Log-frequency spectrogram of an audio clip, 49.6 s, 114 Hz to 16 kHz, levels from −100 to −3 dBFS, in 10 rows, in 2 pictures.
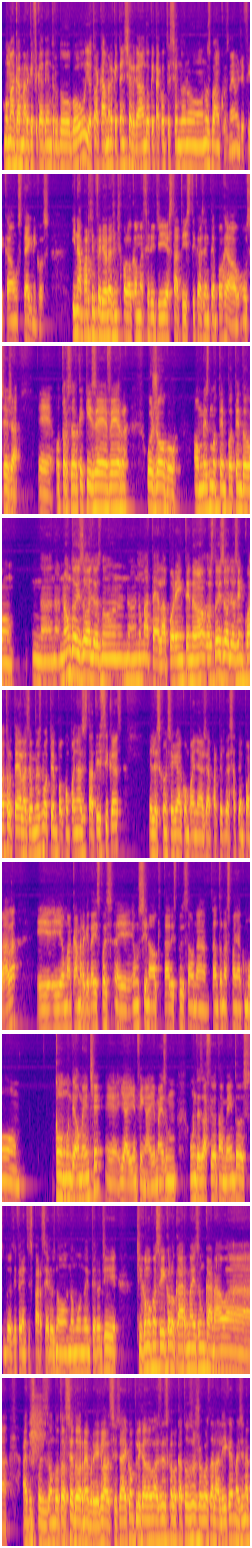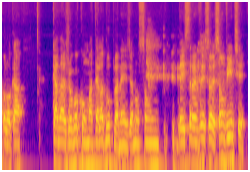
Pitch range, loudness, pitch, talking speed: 115-130 Hz, -20 LUFS, 125 Hz, 205 wpm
